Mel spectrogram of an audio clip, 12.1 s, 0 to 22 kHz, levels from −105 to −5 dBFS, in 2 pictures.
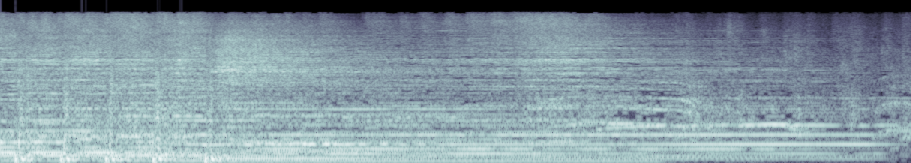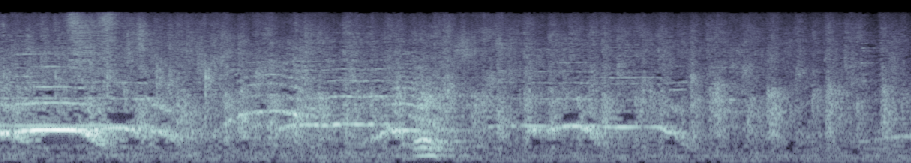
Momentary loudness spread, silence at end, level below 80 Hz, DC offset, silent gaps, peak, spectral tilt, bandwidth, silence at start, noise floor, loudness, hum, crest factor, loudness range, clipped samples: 21 LU; 0 s; -30 dBFS; under 0.1%; none; 0 dBFS; -3.5 dB/octave; 16.5 kHz; 0 s; -36 dBFS; -14 LUFS; none; 16 dB; 14 LU; under 0.1%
